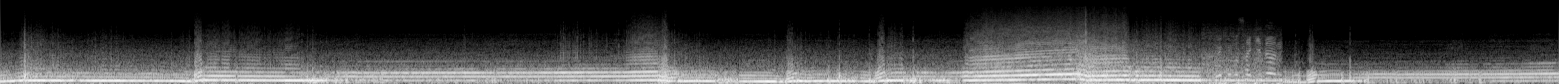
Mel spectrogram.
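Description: A motorcycle engine roars loudly up close, revving up and dropping between gear changes.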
